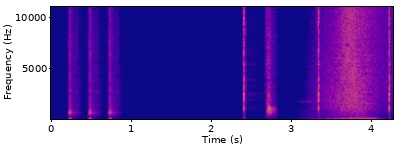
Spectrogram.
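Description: Sound effects of an animated like-and-subscribe button: three quick pops in the first second, then a click and another pop. A loud whoosh with a low rumble builds through the last second.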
